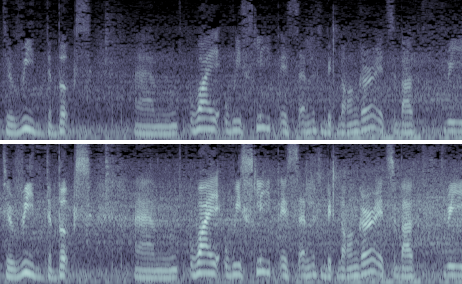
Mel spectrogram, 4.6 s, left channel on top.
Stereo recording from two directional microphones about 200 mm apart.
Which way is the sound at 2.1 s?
10° left (ahead or behind).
